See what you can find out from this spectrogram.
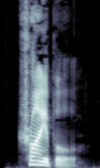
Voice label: "tribal", voice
